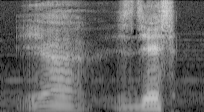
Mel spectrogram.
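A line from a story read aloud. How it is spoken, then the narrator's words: Quiet. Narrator (Russian): тихо произнес Рики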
